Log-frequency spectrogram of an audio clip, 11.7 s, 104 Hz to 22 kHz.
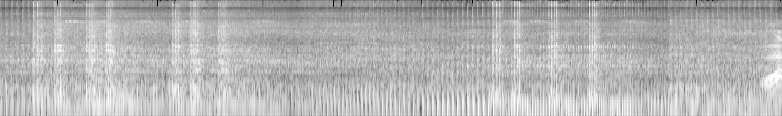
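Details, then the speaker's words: Restored 1984 Honda ATC110 three-wheeler, first start after restoration with cleaned tank: single cylinder idles with even steady beat and a few throttle blips, slight smoke from burning off paint, no valve tick or knocking; normal idle. "It's smoking a little bit, but I think it's just mainly burning all the paint and crap that was inside it. It's getting all this oil and everything through the motor. First time in a long time. What's that? No valve check. No knocking."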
